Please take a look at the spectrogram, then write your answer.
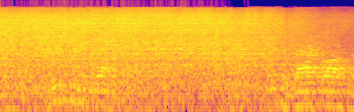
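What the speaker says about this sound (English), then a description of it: "I'd be able to begin to apply the steam to it" A steam cleaner hisses loudly and steadily against a surface in a cafe eating area, a continuous close spray of steam that eases slightly toward the end.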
